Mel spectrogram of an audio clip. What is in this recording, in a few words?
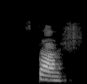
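"starch", Nigerian Pidgin, female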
